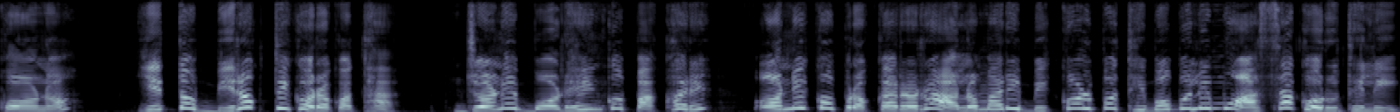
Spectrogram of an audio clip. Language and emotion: Odia, angry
